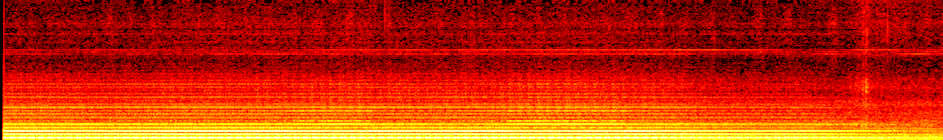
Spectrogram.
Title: heat pump weird noise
